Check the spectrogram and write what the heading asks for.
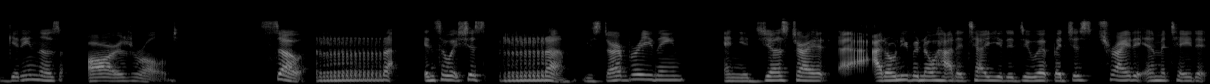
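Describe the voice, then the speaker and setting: Woman giving a chatty spanish sounds lesson, lowish voice, thinks out loud, repeats sounds slowly, poor home recording. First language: English. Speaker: language teacher. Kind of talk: casual spoken lesson.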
